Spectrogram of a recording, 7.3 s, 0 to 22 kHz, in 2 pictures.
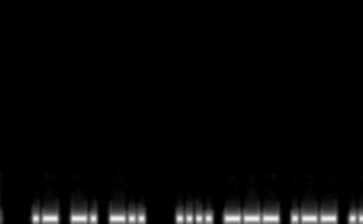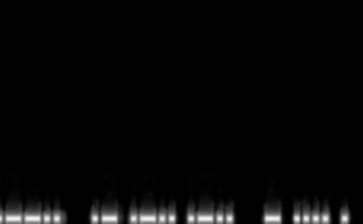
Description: Morse code, heard as a keyed tone, about 25 wpm, 600 Hz. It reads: AND HOW? ALL THE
